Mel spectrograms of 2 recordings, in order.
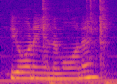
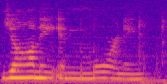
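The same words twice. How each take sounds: First: It is said in a British accent. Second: It is said in a put-on American accent.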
